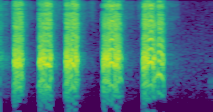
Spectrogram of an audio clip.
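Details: Five loud, harsh clucks from a hen, spaced irregularly over about one and a half seconds, then silence.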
